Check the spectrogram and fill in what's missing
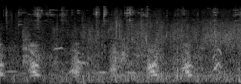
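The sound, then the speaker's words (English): Several sled huskies of a dog sledding team bark and yip in quick, overlapping bursts, an excited chorus of dogs over a steady background hiss, moderately loud. “But the one thing you can't measure in any husky is their passion and their desire.”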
